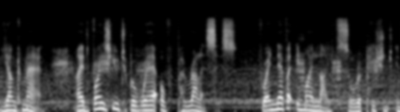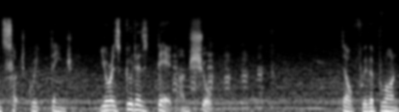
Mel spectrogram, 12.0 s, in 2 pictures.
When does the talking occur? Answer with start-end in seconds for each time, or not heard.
0.0-9.2, 11.2-11.9.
